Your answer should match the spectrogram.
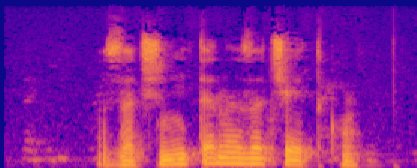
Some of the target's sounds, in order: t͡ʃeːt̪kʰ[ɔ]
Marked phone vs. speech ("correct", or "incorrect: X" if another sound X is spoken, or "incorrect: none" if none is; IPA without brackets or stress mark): incorrect: u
